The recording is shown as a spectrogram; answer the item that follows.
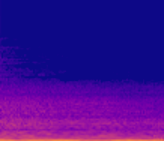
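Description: Sludge/post-rock music: a heavily distorted electric guitar chord held and left ringing over a deep low end, with no drums.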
